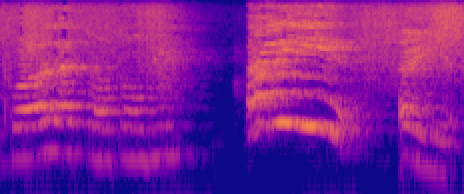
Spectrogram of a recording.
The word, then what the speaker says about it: œil: Tu as entendu œil? Œil. Ah bah oui, œil comme l'œil. Mais bon, ça s'écrit pas pareil. Œil. Alors, on entend E. On entend le E. Œil. Voilà, œil comme un écureuil.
